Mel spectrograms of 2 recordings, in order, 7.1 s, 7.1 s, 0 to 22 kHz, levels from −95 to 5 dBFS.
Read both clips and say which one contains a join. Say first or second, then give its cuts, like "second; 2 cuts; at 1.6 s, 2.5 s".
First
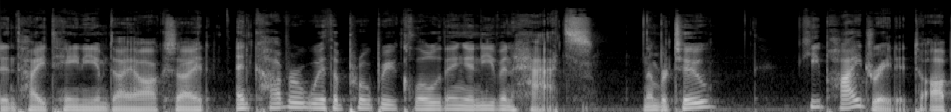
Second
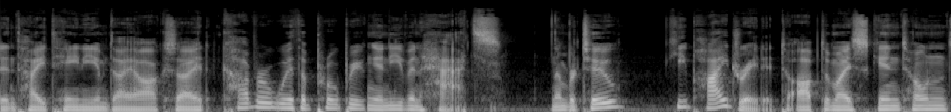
second; 3 cuts; at 1.7 s, 2.8 s, 4.9 s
